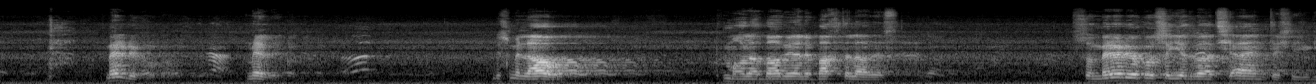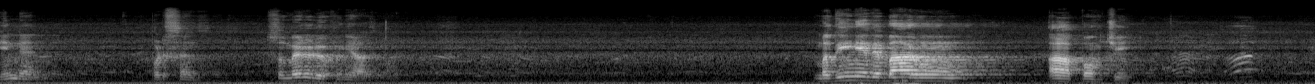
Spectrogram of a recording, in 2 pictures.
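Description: A middle-aged man speaks passionately into a microphone through loudspeakers, in bursts with pauses.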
